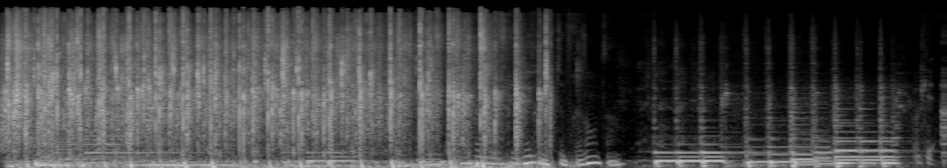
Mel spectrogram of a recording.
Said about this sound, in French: Cyril Nobilé au piano, on peut l'applaudir.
